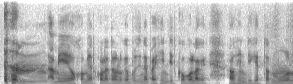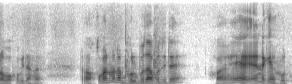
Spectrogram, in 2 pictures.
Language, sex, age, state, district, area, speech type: Assamese, male, 60+, Assam, Charaideo, rural, spontaneous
